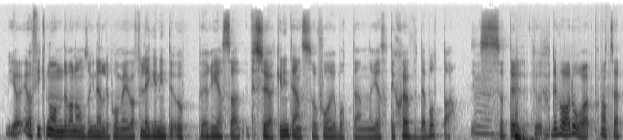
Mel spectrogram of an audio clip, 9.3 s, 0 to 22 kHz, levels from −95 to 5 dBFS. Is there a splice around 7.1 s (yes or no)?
yes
